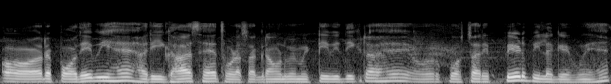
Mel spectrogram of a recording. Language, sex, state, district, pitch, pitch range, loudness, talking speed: Hindi, male, Delhi, New Delhi, 130 Hz, 120-145 Hz, -16 LUFS, 235 wpm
